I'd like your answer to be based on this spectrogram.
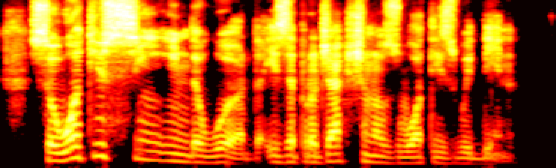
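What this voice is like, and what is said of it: Non-native English accent. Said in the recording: “Sorry, my accent.”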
